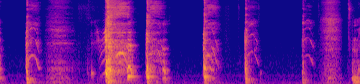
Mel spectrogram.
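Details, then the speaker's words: About seven short, dry coughs and throat clears in quick bursts from an adult with asthma, worsened by an allergen in the room; asthmatic coughing. "sorry for those coughs, guys. Not my intention. But when is it someone's intention to cough?"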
